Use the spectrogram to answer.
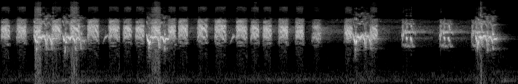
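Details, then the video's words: Budgerigar calls for luring runaway budgerigars or training other birds: busy, rapid chirps with scratchy bursts, slowing toward the end into separate warbled notes. "editan Pikat parkit untuk masteran burung kesturi ( burung baji )"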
